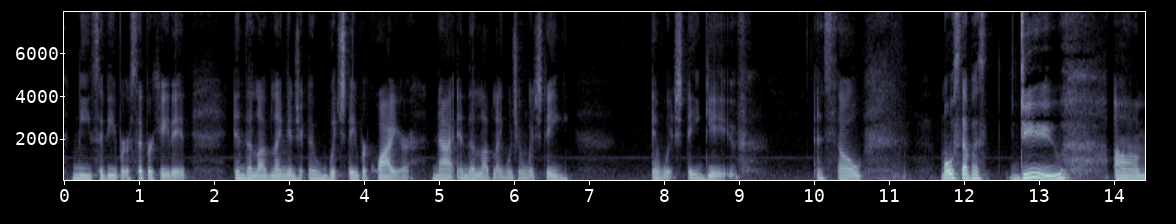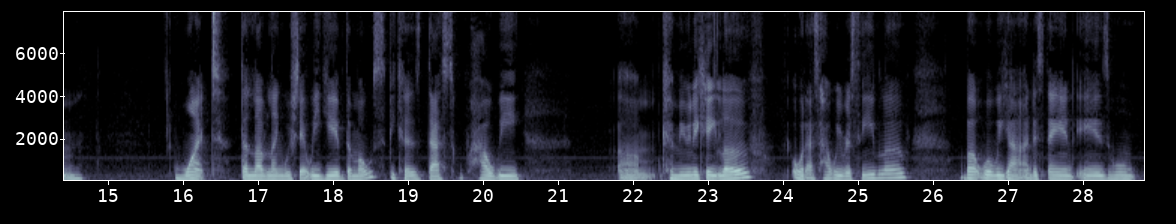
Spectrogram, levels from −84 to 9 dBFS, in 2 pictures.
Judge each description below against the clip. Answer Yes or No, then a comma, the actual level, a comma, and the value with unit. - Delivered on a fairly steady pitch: Yes, narrow, 1.8 semitones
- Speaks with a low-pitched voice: No, medium, 150 Hz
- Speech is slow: Yes, slow, 125 wpm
